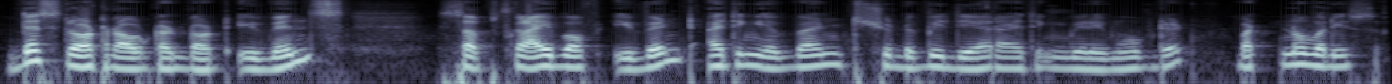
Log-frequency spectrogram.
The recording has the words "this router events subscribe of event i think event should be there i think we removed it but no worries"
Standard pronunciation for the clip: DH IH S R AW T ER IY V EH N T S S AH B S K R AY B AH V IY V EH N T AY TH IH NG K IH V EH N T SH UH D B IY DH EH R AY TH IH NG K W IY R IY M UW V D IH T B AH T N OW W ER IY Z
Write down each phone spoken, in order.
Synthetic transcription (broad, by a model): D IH S R AW T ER IY V EH N T S S AH B S K R AY B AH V IY V EH N T AY T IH NG K IH V EH N T SH UH D B IY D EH R AY T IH NG K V IY R IY M UW V D IH T B AH T N OW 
